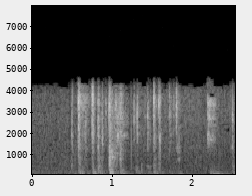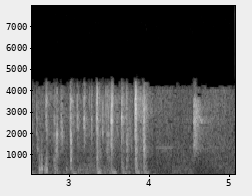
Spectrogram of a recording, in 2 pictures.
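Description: Computer keyboard typing into a chat, rapid clusters of crisp keystrokes with brief pauses between bursts and a lone final tap near the end, no voices.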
